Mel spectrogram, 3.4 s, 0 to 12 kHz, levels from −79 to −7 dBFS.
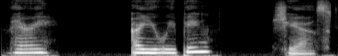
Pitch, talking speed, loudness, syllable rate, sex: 220 Hz, 105 wpm, -16 LUFS, 5.6 syllables/s, female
